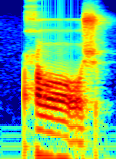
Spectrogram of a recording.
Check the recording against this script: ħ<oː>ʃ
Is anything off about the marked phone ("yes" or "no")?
yes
